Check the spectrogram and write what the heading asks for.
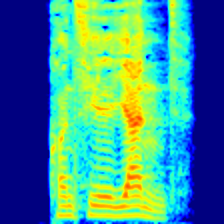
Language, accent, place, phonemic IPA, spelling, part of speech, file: German, Germany, Berlin, /kɔnt͡siˈli̯ant/, konziliant, adjective, De-konziliant.ogg
- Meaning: conciliatory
